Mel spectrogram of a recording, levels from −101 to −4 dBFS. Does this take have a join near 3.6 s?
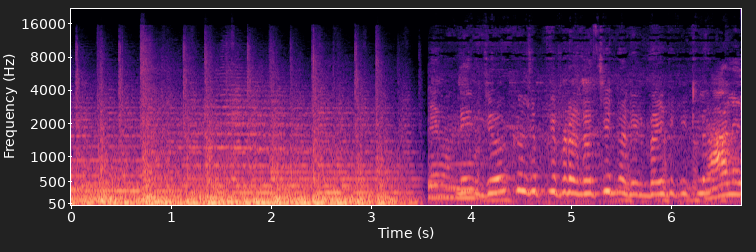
yes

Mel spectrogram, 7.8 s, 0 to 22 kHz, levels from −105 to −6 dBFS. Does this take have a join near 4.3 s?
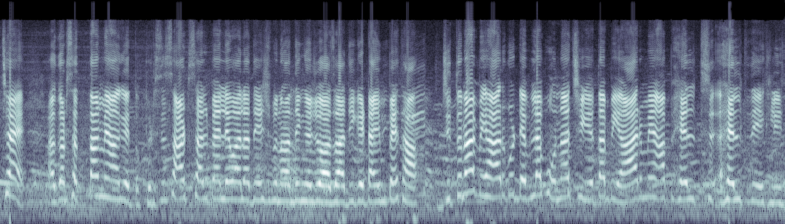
yes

